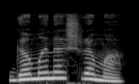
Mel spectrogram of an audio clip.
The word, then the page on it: ಗಮನಶ್ರಮ: kannada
